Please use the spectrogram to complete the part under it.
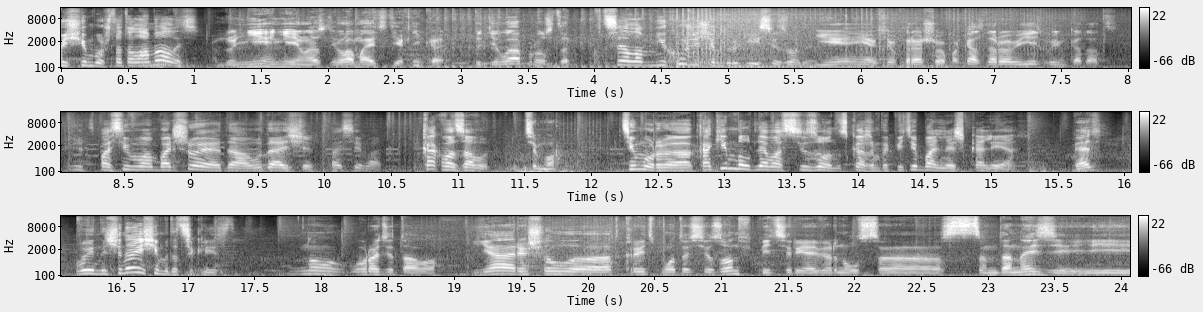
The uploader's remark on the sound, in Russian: Интервью с Крестовского острова. Записано 30 сентября на Крестовском острове на месте сбора мотоциклистов для торжественного проезда по городу.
